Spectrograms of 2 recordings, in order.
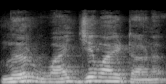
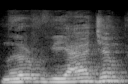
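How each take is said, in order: First: The y-glide follows the j sound. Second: The y-glide follows the v sound. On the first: The speaker calls it wrong. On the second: The speaker calls it right.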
